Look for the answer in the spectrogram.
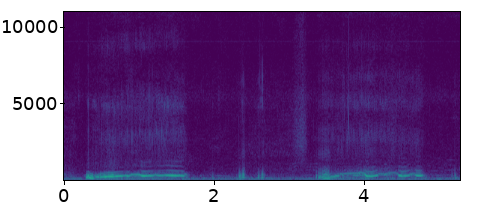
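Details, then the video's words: Sleeping Cane Corso puppy snoring very loudly; two long, wavering, rasping snores about a second and a half each, with a quiet pause and faint clicks between them. "Cane corso puppy snoring ridiculously loud"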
